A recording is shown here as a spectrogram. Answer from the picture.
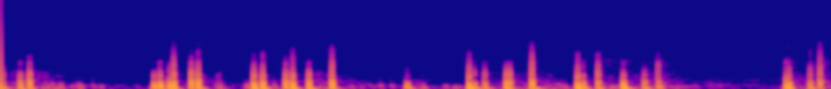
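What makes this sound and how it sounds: A round, solid, hand-sized teal EVA foam sponge disc is held close to the microphone and tapped and scratched with long fingernails and fingertips. It gives quick, dull, low-pitched thuds with almost no ring, falling in bursts of rapid taps separated by short pauses.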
